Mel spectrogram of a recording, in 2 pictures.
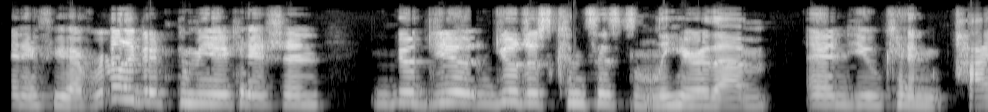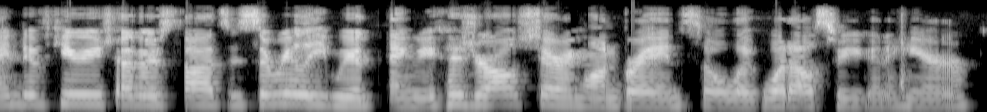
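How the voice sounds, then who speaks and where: A woman reading a story aloud and commenting on it in a calm, explanatory way, with frequent fillers, recorded on a computer's built-in mic. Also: mid-range voice, a little fast, hardly any pauses, smooth. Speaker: channel host reviewing a story. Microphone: built-in computer microphone.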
